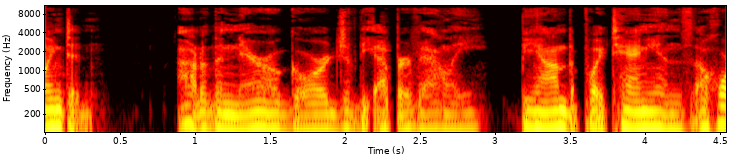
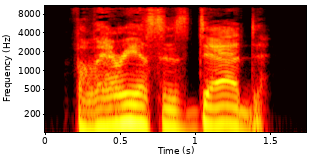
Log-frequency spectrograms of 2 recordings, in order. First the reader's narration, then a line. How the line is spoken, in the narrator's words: cried Hadrathus ringingly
